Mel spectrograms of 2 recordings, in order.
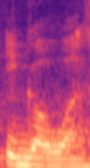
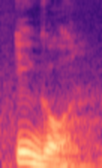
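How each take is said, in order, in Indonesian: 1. Kata itu berakhir dengan bunyi akhir tambahan yang ditekan. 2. Kata itu berakhir biasa, tanpa bunyi akhir tambahan. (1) "Ada ada ada pressing di bagian akhir" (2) "ada yang menyebutnya dengan igo"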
